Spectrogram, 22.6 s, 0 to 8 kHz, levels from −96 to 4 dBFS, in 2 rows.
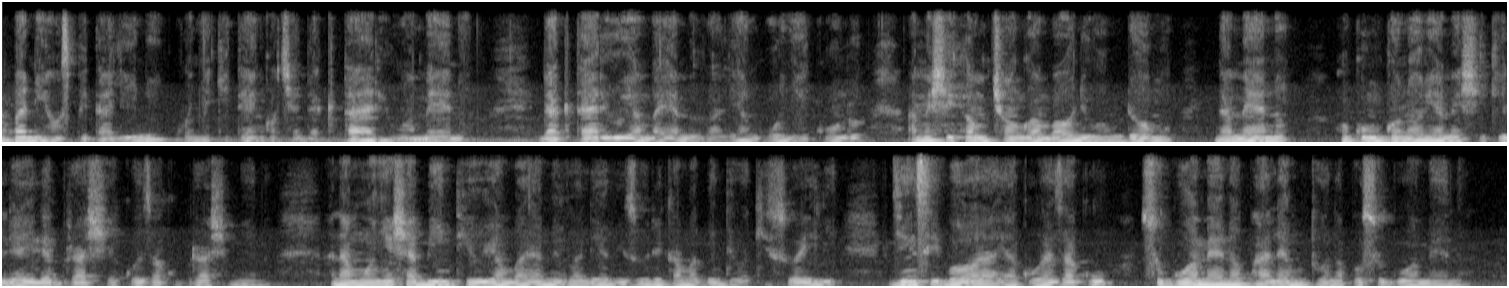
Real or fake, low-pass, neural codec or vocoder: real; 7.2 kHz; none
